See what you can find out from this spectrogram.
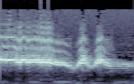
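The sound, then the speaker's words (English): A man's voice imitating a dog howling: a sustained, wavering howl that slowly sinks in pitch, then swells into two quick wavering surges before trailing off. Loud and alone. “Was that a dog?”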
